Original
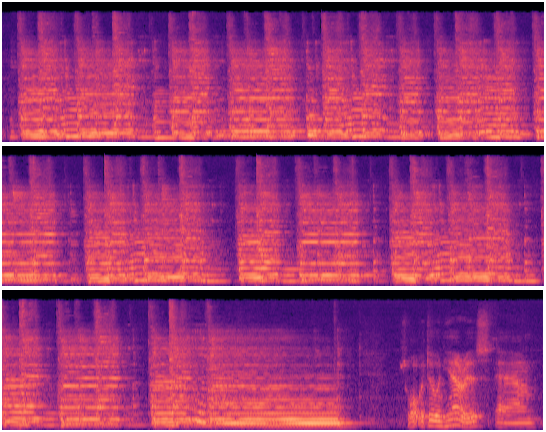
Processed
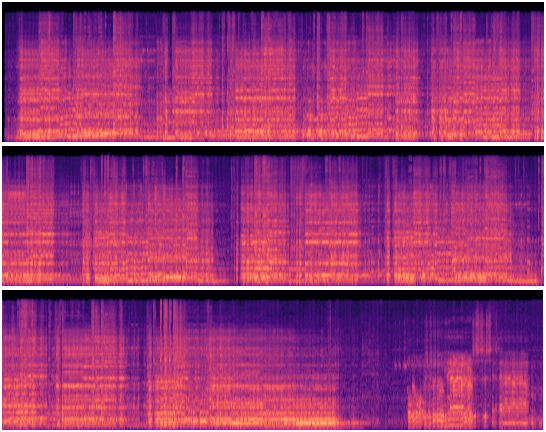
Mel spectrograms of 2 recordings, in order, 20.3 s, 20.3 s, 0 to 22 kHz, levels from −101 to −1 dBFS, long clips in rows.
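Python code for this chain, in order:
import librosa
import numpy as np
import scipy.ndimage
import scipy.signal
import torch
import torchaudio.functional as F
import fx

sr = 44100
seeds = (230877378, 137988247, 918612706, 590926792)

y = fx.local_reverse(x, sr, ms=41.0)
y = fx.granulator(y, sr, seeds[0], grain_ms=100.0, per_s=20.0, spray_ms=100.0, spread_st=0)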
